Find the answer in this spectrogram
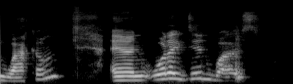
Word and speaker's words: Wacom: of the pros use you may have heard it pronounced wake it's actually Wacom and what I did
